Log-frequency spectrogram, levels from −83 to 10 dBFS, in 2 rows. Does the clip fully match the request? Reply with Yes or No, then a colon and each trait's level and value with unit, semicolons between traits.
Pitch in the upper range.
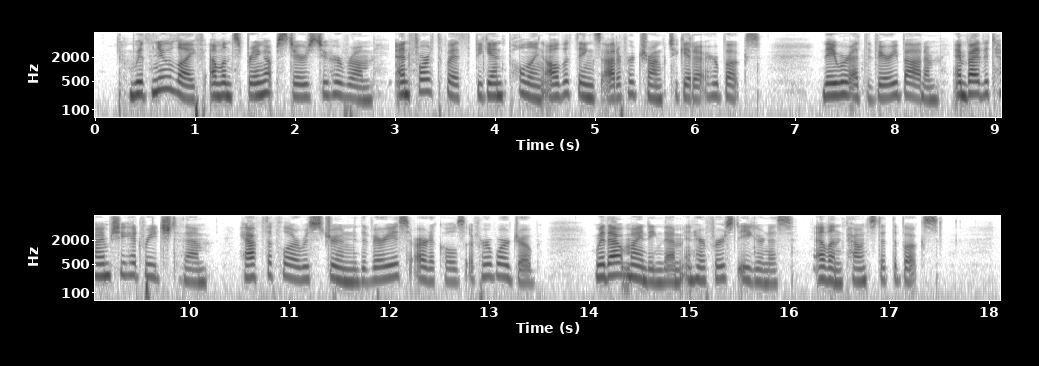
Yes: high, 220 Hz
